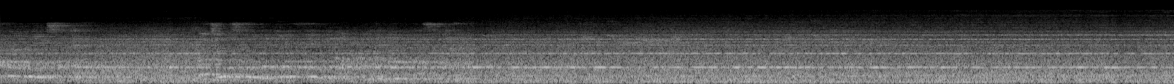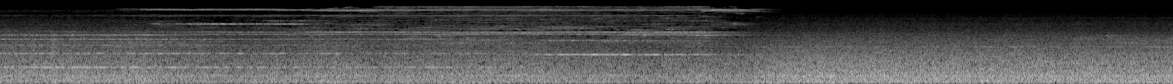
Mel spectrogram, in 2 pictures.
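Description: E926 East-i Shinkansen inspection train, built on the E3 series, rolling slowly into the platform. Its running noise is steady and rumbling, with several level, high squealing tones from the wheels and brakes that die away about 19 seconds in as it slows.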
